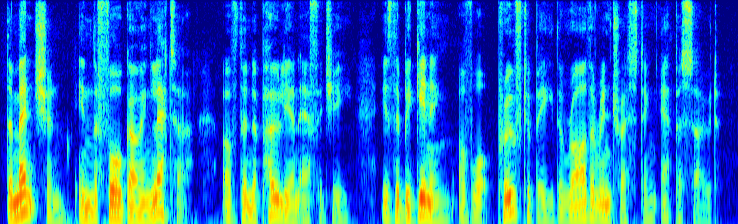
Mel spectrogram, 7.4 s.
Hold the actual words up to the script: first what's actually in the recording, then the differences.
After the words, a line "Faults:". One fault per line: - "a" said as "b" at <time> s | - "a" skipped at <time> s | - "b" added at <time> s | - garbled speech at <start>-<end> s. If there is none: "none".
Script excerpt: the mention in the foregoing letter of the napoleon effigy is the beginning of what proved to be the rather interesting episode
the mention in the foregoing letter of the napoleon effigy is the beginning of what proved to be the rather interesting episode
Faults:
none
